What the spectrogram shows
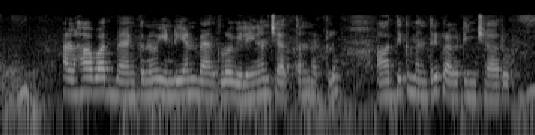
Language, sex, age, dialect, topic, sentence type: Telugu, male, 41-45, Central/Coastal, banking, statement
